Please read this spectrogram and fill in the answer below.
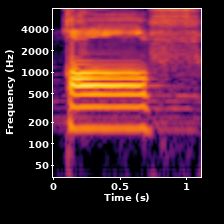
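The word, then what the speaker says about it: ق: এটার নাম হচ্ছে কফ, কফের উপরে দুই নোক্তা, কফ। জিব্বার গোড়া থেকে উচ্চারণ করতে হবে এটা।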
